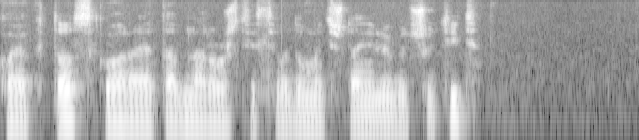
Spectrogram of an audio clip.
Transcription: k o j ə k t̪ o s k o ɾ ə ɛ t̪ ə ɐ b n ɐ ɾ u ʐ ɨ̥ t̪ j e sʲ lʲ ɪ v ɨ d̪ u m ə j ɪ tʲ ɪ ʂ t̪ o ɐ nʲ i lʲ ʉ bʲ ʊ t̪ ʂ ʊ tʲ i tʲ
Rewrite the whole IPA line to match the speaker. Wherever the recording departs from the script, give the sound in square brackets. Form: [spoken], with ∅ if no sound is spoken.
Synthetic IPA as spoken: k o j ə k t̪ o s k o ɾ ə ɛ t̪ ə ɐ b n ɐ ɾ u ʐ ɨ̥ t̪ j e sʲ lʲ ɪ v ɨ d̪ u m ə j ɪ tʲ ɪ ʂ t̪ o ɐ nʲ i lʲ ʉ bʲ ʊ t̪ ʂ ʊ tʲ i tʲ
